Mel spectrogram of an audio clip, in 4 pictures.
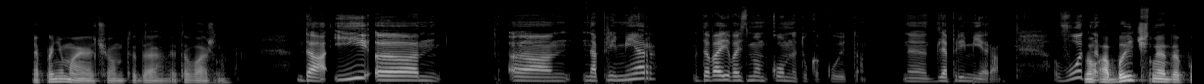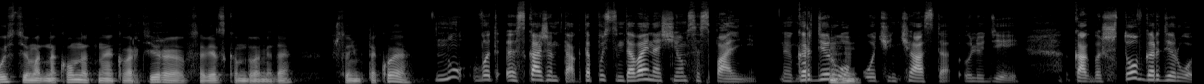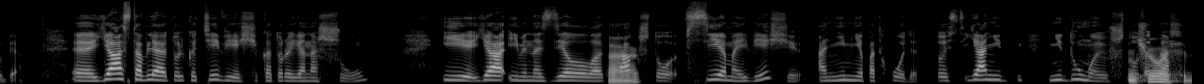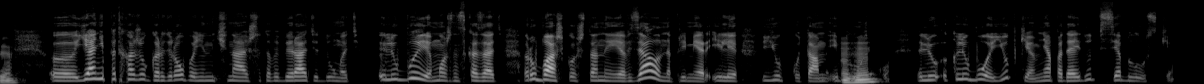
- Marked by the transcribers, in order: tapping; other background noise; other noise
- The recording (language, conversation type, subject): Russian, podcast, Как вы организуете пространство в маленькой квартире?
